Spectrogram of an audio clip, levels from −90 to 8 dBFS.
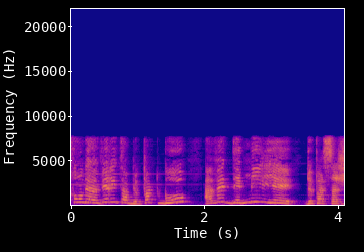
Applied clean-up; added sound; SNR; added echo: neural separator model SepFormer DNS4.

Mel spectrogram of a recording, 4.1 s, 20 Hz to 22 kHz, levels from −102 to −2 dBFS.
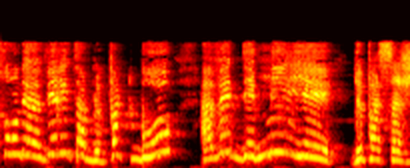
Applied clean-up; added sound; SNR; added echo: classical method WPE with log-MMSE.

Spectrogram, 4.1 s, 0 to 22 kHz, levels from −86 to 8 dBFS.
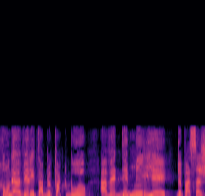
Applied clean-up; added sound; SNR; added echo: none; none; none; none.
